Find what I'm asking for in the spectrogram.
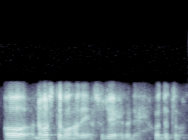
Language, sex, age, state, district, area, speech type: Sanskrit, male, 45-60, Karnataka, Kolar, urban, conversation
